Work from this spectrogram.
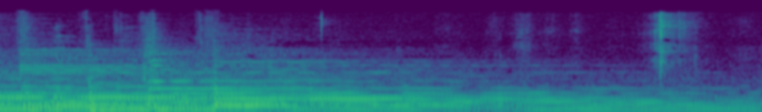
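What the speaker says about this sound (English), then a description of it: "I'm going to cut below where I create that knot" Scissors snip through yarn just below a tied knot while making yarn loc hair extensions, a few short close cuts over a steady low hum of background music.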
